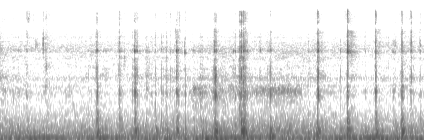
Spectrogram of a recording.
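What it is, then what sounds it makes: Bar of soap being carved. A wooden-handled craft knife blade carves and scrapes into a solid green bar of soap held in the fingers. Short, crisp cutting and scraping clicks come in an irregular series over a steady low hum.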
